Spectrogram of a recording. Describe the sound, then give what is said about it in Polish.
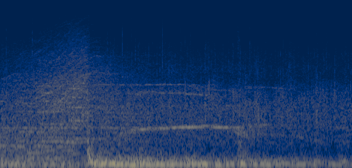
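A courtroom audience and journalists applaud steadily with scattered cheers after a death sentence is announced, a dense wash of clapping that stays fairly loud and even throughout, with a few whistling tones rising above it. “Ludzie bili brawo i wzajemnie sobie gratulowali.”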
